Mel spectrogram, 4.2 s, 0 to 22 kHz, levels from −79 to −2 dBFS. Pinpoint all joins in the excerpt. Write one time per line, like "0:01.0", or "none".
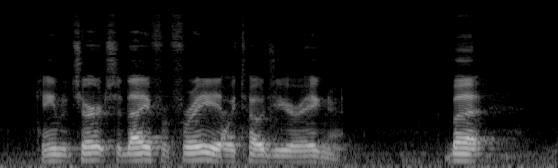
0:01.7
